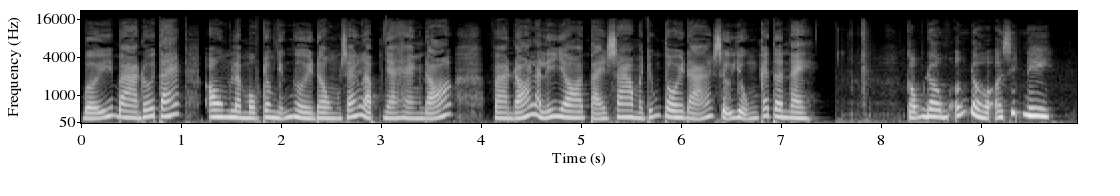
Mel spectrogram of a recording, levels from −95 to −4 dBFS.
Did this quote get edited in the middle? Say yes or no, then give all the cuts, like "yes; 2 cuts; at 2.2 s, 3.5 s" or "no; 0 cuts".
yes; 1 cut; at 1.2 s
